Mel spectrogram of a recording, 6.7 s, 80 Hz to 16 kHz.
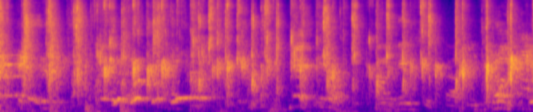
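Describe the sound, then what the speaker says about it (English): Enthusiastic clapping from a small group at a graduation ceremony for 8 to 12 year olds, rapid and irregular, mixed with voices talking over it. "Leon, big round of applause."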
